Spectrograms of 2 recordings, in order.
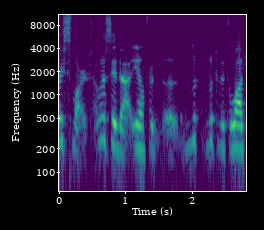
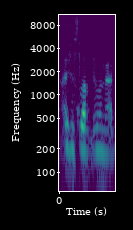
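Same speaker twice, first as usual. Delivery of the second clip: ordinary talk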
